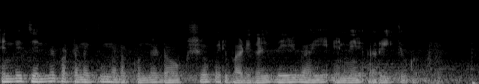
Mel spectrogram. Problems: constant background noise, low volume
